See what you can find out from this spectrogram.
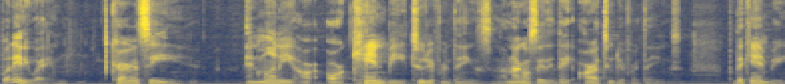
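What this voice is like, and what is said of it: Southern US accent. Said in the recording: “southern accent”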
